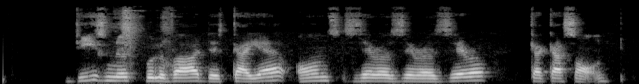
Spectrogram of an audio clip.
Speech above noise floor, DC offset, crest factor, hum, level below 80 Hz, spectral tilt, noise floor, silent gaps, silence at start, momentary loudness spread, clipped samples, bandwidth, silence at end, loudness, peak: 54 dB; under 0.1%; 16 dB; none; -62 dBFS; -3.5 dB/octave; -70 dBFS; none; 0.65 s; 8 LU; under 0.1%; 16 kHz; 0.3 s; -16 LUFS; -2 dBFS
